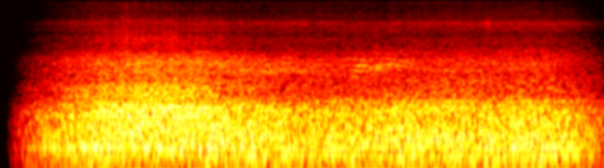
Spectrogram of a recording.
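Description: A roller coaster train rumbling along its track, a steady noisy roar that swells over the first second, holds, and fades out just before the end.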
